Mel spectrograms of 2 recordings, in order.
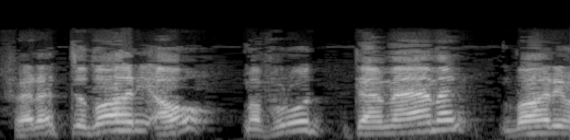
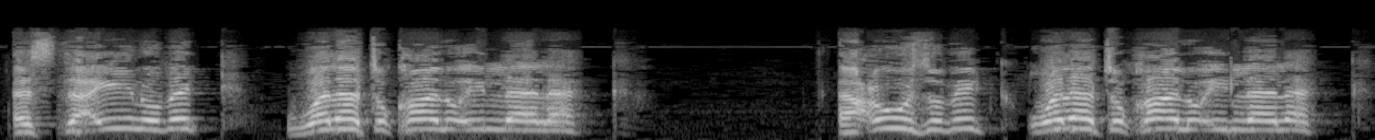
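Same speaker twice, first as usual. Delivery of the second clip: loud, slow, high preaching cadence; drawn-out sermon shout; forceful preaching; 6 semitones higher, 6 dB louder, slower than usual. Acted. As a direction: proclaim each phrase to the congregation. Preacher reciting formula forcefully.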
